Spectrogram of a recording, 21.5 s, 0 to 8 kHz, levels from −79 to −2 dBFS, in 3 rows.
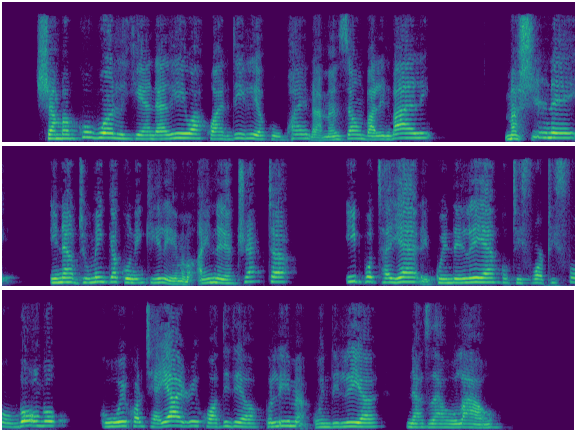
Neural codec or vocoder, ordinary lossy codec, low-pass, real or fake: codec, 16 kHz in and 24 kHz out, 0.4 kbps, LongCat-Audio-Codec, fine tuned four codebook decoder; MP3, 48 kbps; 7.2 kHz; fake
